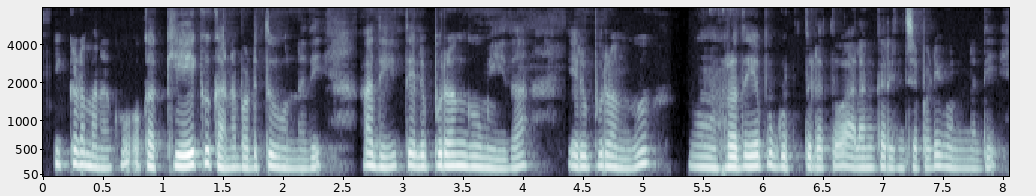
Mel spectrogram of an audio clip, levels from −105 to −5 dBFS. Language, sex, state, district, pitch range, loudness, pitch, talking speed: Telugu, female, Telangana, Hyderabad, 175-205 Hz, -18 LUFS, 190 Hz, 125 wpm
